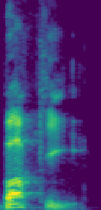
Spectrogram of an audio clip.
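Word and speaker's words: Buc-ee's: It's pronounced Bucky. Bucky.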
